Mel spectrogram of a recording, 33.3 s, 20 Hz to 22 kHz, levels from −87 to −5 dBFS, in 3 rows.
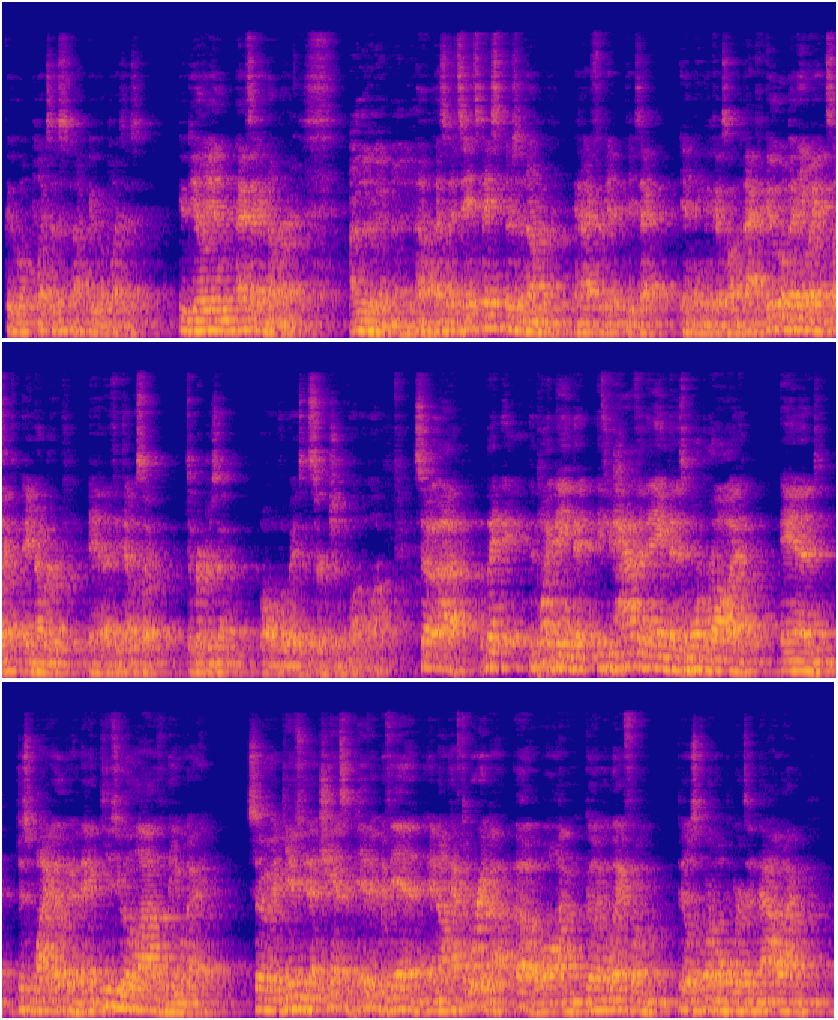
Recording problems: room echo; strong; dies away in 1.2 s
off-mic speech; far

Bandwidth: 15 kHz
